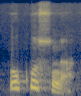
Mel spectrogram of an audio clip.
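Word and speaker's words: ukusna: তাহলে আগে হবে গোভেদিনা সুস্বাদু হলো সুস্বাধু যে উকুসনা উকুসনা মানে সুস্বাধু দেখেন লিখা আছে সারবিয়ানে গোভেদিনা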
